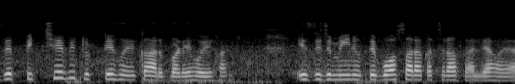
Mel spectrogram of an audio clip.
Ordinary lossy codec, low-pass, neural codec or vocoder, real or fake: Opus, 24 kbps; 7.2 kHz; none; real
